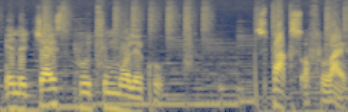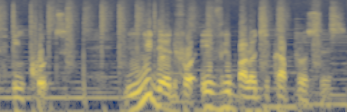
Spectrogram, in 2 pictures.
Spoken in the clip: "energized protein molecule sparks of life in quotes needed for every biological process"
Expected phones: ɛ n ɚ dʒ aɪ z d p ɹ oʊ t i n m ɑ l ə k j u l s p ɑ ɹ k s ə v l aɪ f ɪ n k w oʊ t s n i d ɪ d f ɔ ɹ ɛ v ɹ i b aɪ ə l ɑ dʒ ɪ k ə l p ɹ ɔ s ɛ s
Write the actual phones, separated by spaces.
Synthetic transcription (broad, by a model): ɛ n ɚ dʒ aɪ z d p ɹ oʊ t i n m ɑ l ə k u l s p ɑ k s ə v l aɪ f ɪ n k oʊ t n i d ɪ d f ɔ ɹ ɛ v ɹ i b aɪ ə l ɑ dʒ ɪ k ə l p ɹ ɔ s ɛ s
